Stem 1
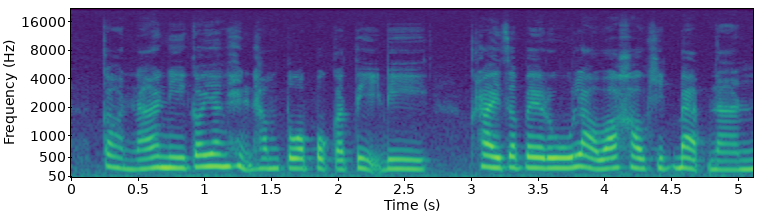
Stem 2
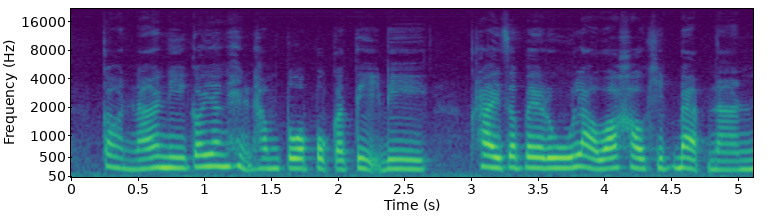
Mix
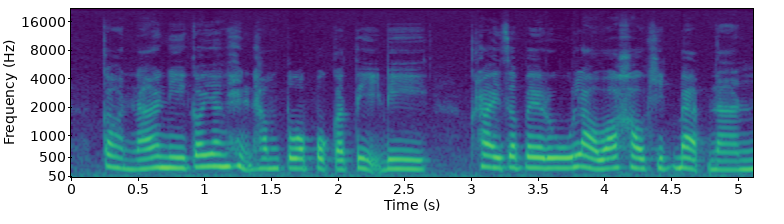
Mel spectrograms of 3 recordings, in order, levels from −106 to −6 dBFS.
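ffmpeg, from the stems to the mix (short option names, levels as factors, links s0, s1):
-filter_complex "[0:a]volume=0.596[s0];[1:a]equalizer=f=240:t=o:w=0.81:g=-13.5,volume=23.7,asoftclip=hard,volume=0.0422,lowpass=f=1000:w=0.5412,lowpass=f=1000:w=1.3066,volume=0.422[s1];[s0][s1]amix=inputs=2:normalize=0,alimiter=level_in=1.33:limit=0.0631:level=0:latency=1:release=11,volume=0.75"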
